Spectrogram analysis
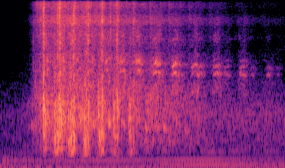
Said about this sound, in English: No doubt when a bird passes by, you've heard its wings flap. Here's a pigeon flying.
